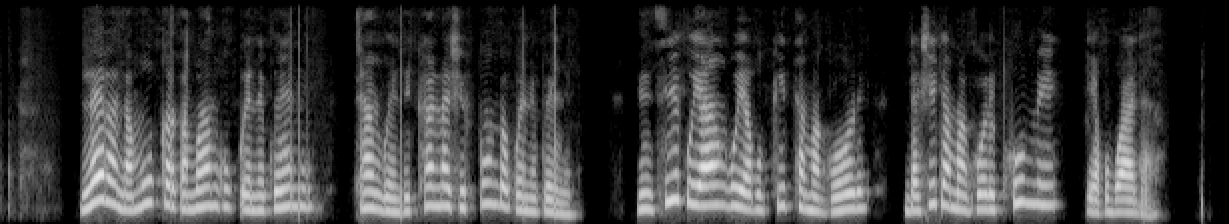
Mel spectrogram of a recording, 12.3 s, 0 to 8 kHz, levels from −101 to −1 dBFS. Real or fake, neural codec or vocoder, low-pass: fake; codec, 16 kHz, 2 kbps, FreqCodec, larger model; 7.2 kHz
